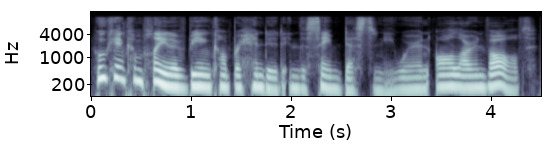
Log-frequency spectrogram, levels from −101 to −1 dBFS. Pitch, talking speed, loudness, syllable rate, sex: 175 Hz, 185 wpm, -19 LUFS, 5.4 syllables/s, female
